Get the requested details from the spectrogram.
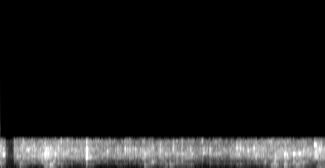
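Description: Running water pours from a tap in a steady, hissing stream with small splashy crackles and a brief sharp clatter as hands are washed under it. No one speaks.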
